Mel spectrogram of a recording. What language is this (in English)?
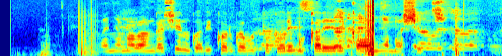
Kinyarwanda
